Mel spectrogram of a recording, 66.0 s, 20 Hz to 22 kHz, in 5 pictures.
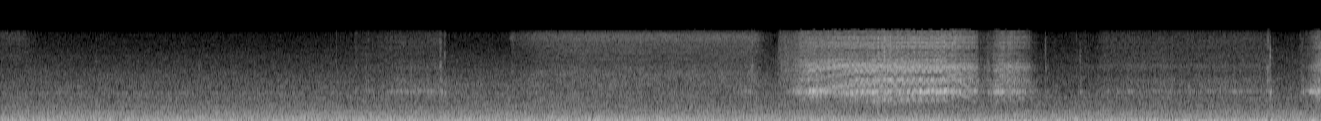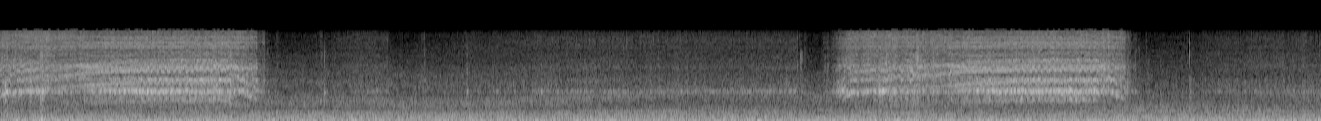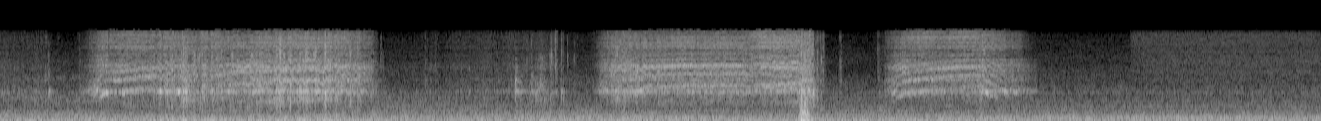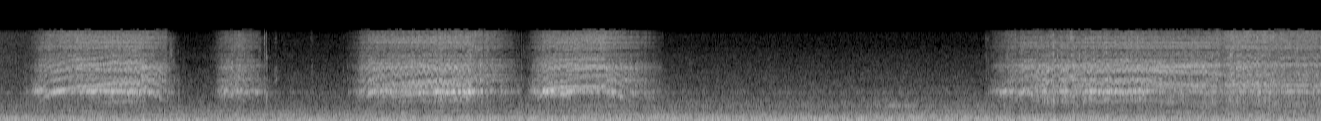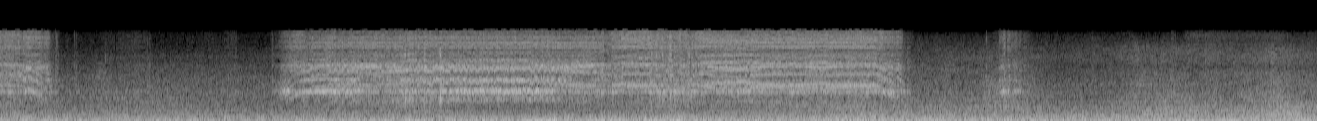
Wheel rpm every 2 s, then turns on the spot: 0, 0, 10, 10, 100, 20, 60, 130, 10, 20, 40, 150, 40, 50, 140, 20, 110, 80, 20, 0, 80, 50, 80, 0, 10, 150, 90, 30, 160, 160, 140, 10, 10.
4-6 10-12 18-20 24-26 30-32 40-42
